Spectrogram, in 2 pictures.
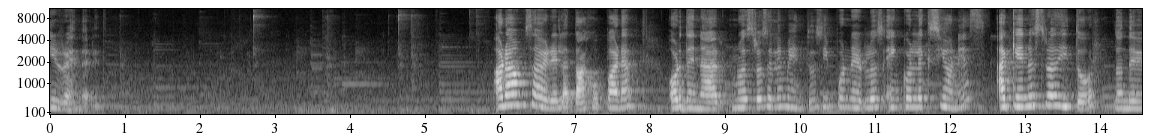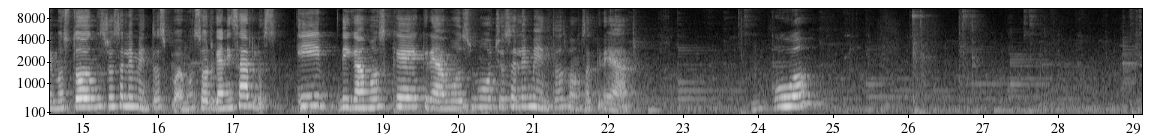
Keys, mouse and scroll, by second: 2.7 z, 4.7 z, 17.7 click, 18.5 click, 22.0 click, 26.1 g, 29.0 click.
